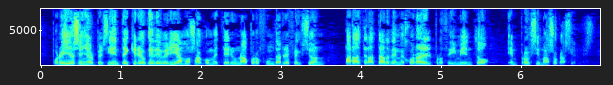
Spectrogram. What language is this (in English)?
Spanish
